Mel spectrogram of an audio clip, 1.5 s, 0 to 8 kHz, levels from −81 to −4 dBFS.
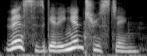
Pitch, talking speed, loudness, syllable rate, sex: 230 Hz, 165 wpm, -17 LUFS, 6.1 syllables/s, female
